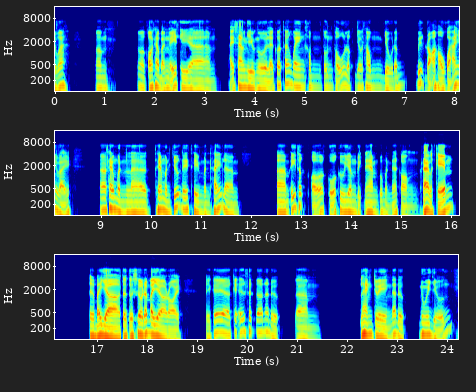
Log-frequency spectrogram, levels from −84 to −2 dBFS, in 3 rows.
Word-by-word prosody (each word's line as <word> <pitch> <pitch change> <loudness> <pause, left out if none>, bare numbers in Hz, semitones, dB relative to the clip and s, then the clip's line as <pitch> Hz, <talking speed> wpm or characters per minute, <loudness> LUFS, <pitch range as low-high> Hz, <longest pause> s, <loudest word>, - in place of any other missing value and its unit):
quá! 135 +1 -3 0.5
Ừm, 120 -1 -6 0.6
nhưng 135 -2 -7
mà 120 - -4
còn 125 +4 +1
theo 140 - +1
bạn 110 +1 -2
nghĩ 140 +4 +2
thì, 115 -3 -2
ờ, 105 -2 -1 0.4
tại 110 - +2
sao 125 +2 +3
nhiều 115 -3 -1
người 105 -2 -1
lại 95 0 0
có 150 +7 -3
thói 170 +3 -3
quen 135 -5 0
không 130 -1 -11
tuân 125 0 -9
thủ 135 +6 -4
luật - - -6
giao 125 -1 -8
thông 125 -2 -7
dù 105 -1 -4
đã 115 - -4 0.4
biết 170 +2 -5
rõ - - +2
hậu 105 +1 -1
quả - - +2
như 150 -3 -3
vậy? 100 +4 -1 0.6
Ơ, 145 0 +1
theo 155 +1 +4
mình 125 -5 -2
là 115 0 0 0.2
theo 145 0 +5
mình 125 -4 -3
trước 180 +8 -1
đi 145 0 +1
thì 120 -2 -1
mình 110 -2 -9
thấy 140 +8 +1
là, 110 -10 -2 0.8
ờm, 120 0 +1
ý 155 +6 0
thức 185 +1 -4
ở 95 +7 0
của 100 - -2
cư 130 0 -5
dân 120 -1 0
Việt 105 - -6
Nam 115 0 +1
của 125 - -8
mình 95 -5 -11
á 110 +3 -4
còn 90 -2 -6
khá - - +8
là 110 - -1
kém. 160 +12 +7 0.8
Từ 120 - +3
bây 120 +2 +4
giờ, 105 -2 +7
từ 115 - +2
từ 120 0 0
xưa 135 +3 +5
đến 150 +2 +5
bây 135 -3 +9
giờ 110 -4 +6
rồi, 95 -2 0 0.5
thì 105 0 -7
cái, 155 +6 +1
ơ, 135 -2 0
cái 155 +4 -3
ý 165 +2 -4
thức 175 -1 -5
đó 160 0 -1
nó 170 +1 -4
được, 105 - -7 0.3
ờm, 105 -1 -5 0.8
lan 140 0 +3
truyền, 110 -3 +1
nó 140 - +1
được 105 -7 -5 0.3
nuôi 135 0 0
dưỡng. 110 - -6
120 Hz, 215 wpm, -26 LUFS, 110-140 Hz, 0.8 s, bây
